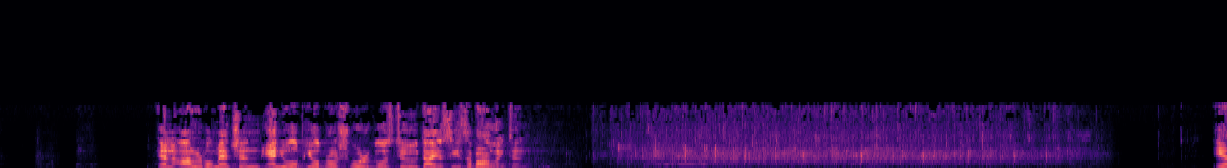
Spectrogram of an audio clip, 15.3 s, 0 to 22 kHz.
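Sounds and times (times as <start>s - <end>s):
speech: 2.0s - 6.7s, 15.2s - 15.3s
room full of people applauding an award winner: 7.4s - 13.9s.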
